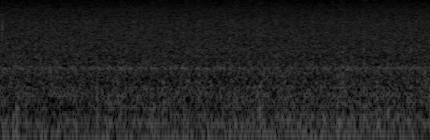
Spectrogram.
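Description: Steady low hiss of room tone, with faint scratching of a pencil making small strokes on paper.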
